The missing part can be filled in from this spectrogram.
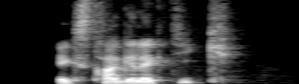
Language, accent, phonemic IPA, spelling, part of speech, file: French, France, /ɛk.stʁa.ɡa.lak.tik/, extragalactique, adjective, LL-Q150 (fra)-extragalactique.wav
- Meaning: extragalactic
